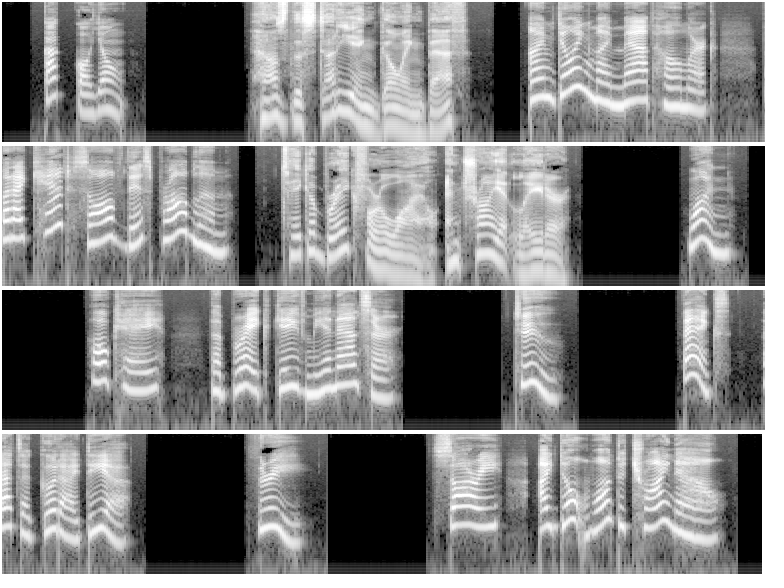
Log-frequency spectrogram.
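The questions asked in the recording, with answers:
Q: Take a break for a while and try it later.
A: 2: Thanks, that's a good idea.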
